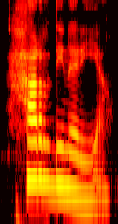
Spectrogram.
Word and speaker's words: jardinería: Remember, this J is pronounced as a H. Jardinería.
